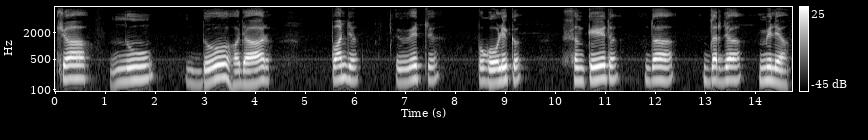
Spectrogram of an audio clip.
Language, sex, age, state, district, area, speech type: Punjabi, male, 60+, Punjab, Fazilka, rural, read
